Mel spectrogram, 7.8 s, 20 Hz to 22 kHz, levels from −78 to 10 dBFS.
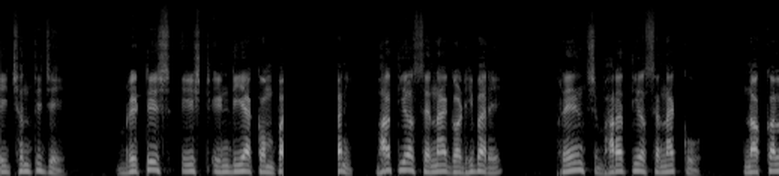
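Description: At 2.82 s the speech cuts out in mid-flow and stays silent for about 0.55 s, until 3.37 s. This is a playback stall: the player likely ran out of data or had its thread blocked, so nothing reached the output until it recovered. Unlike a brief dropout or click, the gap is long enough to register as a pause, and the sound stops abruptly rather than fading.

From 3.37 s to 3.91 s, right before "ସେନା ଗଢ଼ିବାରେ", the speech rushes along at twice normal speed. This is time-compressed catch-up: the player works off its backlog by cutting out small pieces and cross-fading across the joins. What separates it from simple fast playback is that the pitch stays normal. The speech sounds hurried, not higher, and once the backlog is cleared it returns to its normal pace.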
